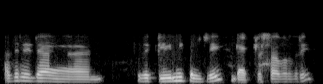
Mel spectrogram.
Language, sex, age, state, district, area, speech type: Kannada, male, 45-60, Karnataka, Gulbarga, urban, conversation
